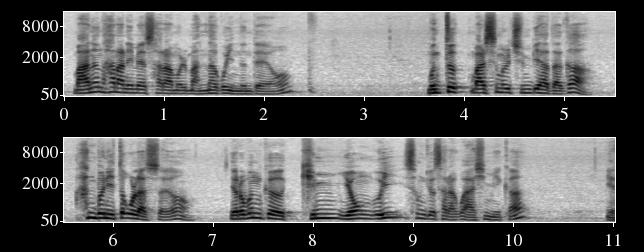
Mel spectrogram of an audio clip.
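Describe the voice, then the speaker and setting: A male pastor giving a sermon, earnestly asking the congregation questions and telling a story with rising emphasis. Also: fairly high pitch.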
